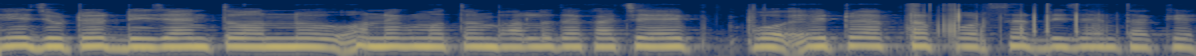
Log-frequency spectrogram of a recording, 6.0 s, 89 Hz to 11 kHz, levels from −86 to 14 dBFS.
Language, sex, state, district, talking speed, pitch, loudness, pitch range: Bengali, female, West Bengal, Dakshin Dinajpur, 190 wpm, 210 Hz, -23 LUFS, 205-215 Hz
